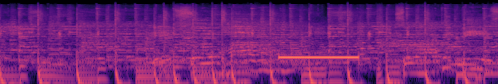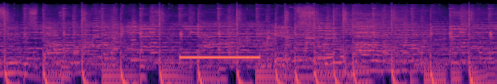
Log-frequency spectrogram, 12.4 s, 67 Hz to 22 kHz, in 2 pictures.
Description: Telephone call progress tone (Europe, 425 Hz), heard as a telephone network's tone, about 420 Hz, with noise. Ringback tone.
